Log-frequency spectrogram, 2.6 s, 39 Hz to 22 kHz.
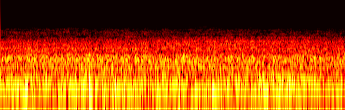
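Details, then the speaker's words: Toyota Vios gen 2, loud hum at 40–60 kph; steady low droning rumble from a spinning front wheel, the hum of a badly worn wheel bearing, traced to the left side, not the right as the owner reported. "Kaliwa yan. Kaliwa idol kasi wala sa kanan."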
